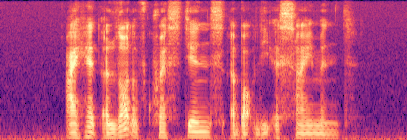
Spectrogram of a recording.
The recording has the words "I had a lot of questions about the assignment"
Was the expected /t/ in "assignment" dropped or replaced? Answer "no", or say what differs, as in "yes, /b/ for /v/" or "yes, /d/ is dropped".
no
